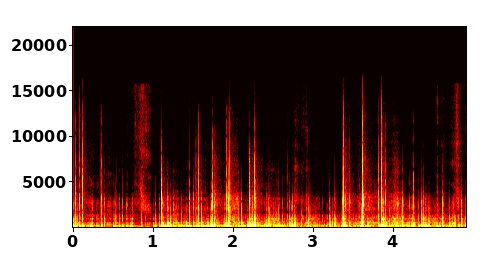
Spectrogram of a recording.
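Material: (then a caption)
Plastic. Long nails tap the plastic side of a large black plastic whey protein tub with a red band while the tub is held and rotated. The result is a quick, irregular run of short, hollow taps with a dull low body and bright clicky edges, each dying away almost at once.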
